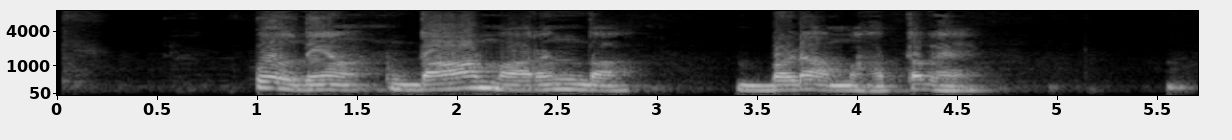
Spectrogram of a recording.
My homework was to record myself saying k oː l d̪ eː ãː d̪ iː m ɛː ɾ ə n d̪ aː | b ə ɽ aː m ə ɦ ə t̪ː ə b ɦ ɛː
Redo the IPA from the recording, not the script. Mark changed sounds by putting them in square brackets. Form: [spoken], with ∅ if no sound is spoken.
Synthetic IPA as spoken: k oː l d̪ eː ãː d̪ [aː] m [aː] ɾ ə n d̪ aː | b ə ɽ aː m ə ɦ ə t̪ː ə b ɦ ɛː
